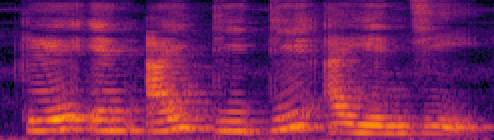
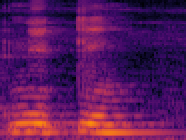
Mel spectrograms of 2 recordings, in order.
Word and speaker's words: knitting: letter here tell me which is the silent letter here in this word knitting yes first letter k k is silent so how can we pronounce it knitting once more please knitting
